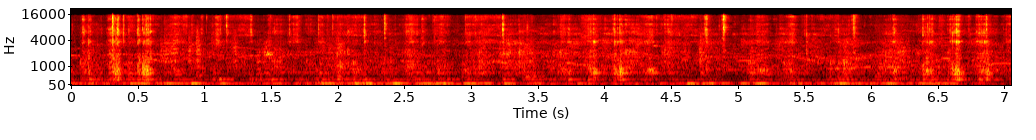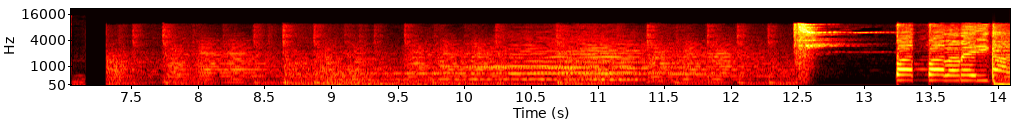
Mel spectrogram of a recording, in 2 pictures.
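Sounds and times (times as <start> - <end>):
rat gnawing bamboo: 0.0 - 7.1.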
